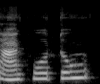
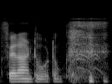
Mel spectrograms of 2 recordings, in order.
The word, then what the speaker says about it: Verantwortung: Die Antwortung No, der, not Antwortung, Verantwortung. oh ja, ja, die Verantwortung der Employees, Mitarbeiter oder Yeah, Employees.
